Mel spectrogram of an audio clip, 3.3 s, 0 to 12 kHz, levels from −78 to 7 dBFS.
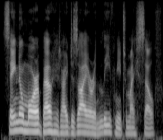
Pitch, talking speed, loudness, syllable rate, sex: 125 Hz, 220 wpm, -19 LUFS, 5.4 syllables/s, female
